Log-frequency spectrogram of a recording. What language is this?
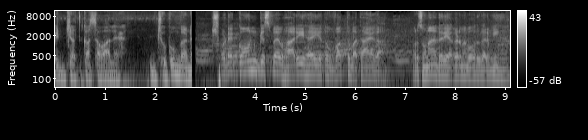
Hindi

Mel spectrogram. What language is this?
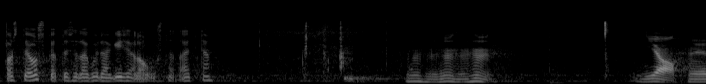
Estonian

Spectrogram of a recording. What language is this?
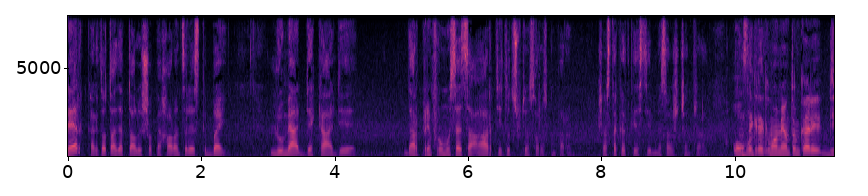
Romanian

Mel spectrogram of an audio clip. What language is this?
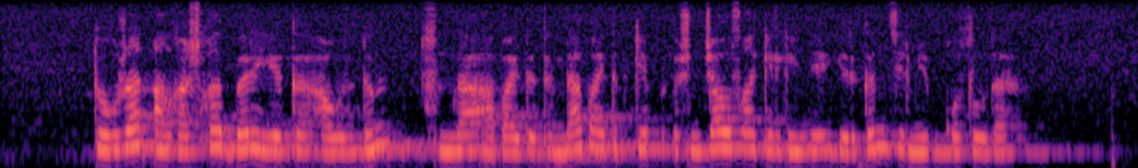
Kazakh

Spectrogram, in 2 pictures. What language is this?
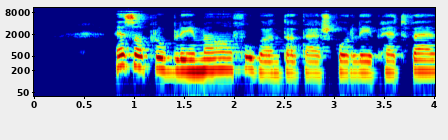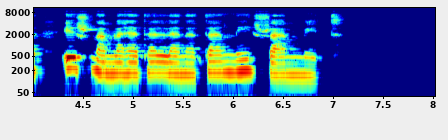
Hungarian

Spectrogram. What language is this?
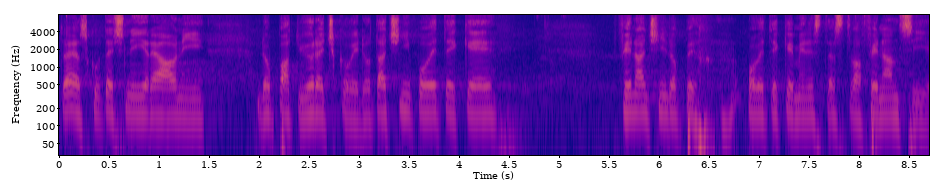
Czech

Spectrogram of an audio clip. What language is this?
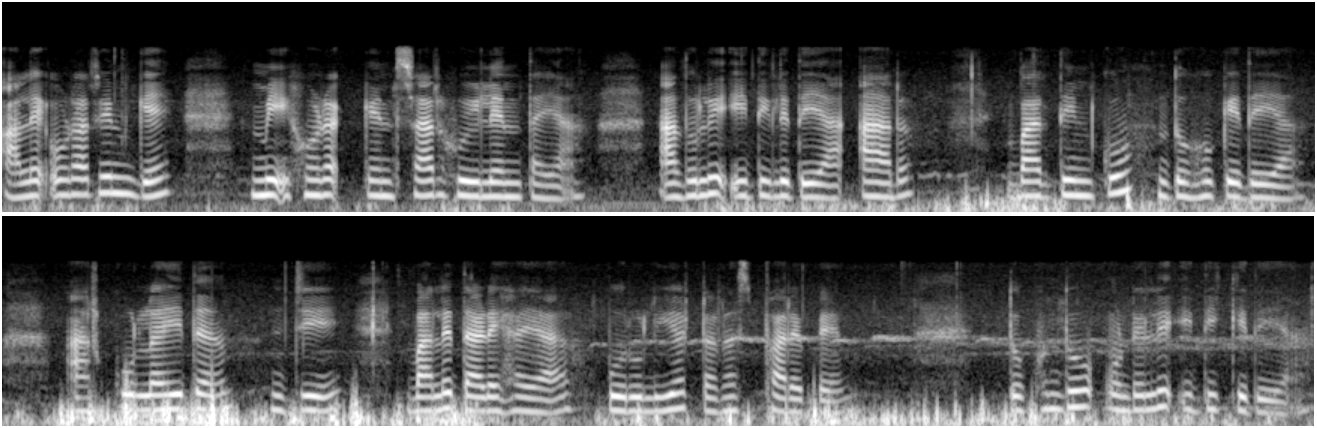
Santali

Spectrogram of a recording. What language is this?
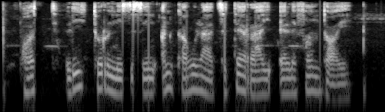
Esperanto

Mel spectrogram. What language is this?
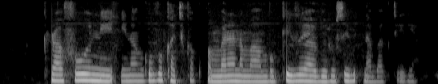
Swahili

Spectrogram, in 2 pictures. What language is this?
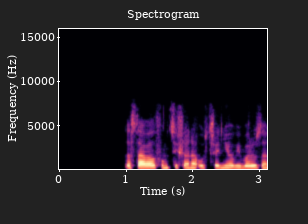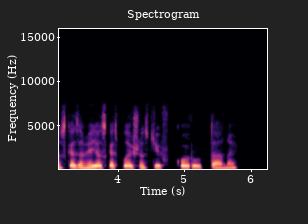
Czech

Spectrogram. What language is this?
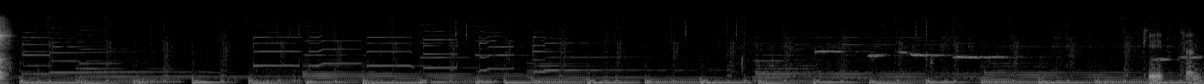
Malay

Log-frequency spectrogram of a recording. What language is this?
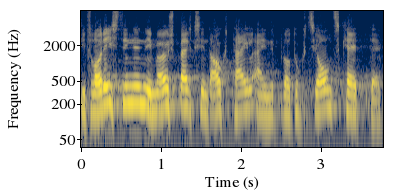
Swiss German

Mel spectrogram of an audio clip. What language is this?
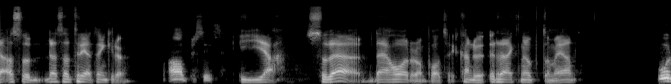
Swedish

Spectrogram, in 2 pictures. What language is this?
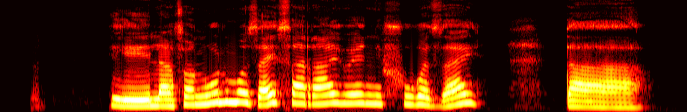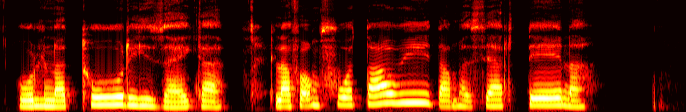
Bara Malagasy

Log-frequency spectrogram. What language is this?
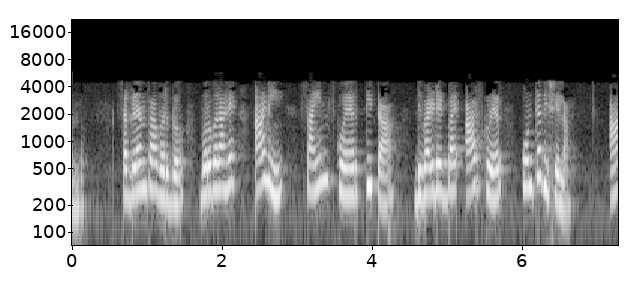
Marathi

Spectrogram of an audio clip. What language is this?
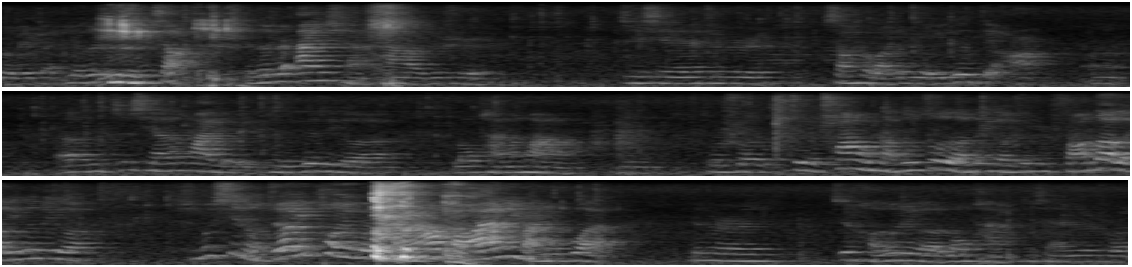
Chinese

